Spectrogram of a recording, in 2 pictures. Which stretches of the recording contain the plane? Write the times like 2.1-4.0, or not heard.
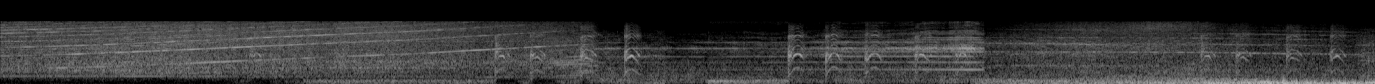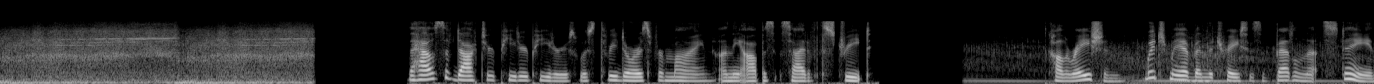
0.0-16.9, 23.4-27.4.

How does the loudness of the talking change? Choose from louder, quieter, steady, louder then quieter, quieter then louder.
steady.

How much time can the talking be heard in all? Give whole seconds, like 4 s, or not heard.
8 s.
